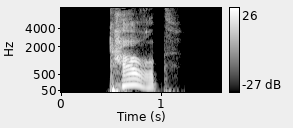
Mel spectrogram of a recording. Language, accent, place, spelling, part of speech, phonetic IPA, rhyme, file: German, Germany, Berlin, karrt, verb, [kaʁt], -aʁt, De-karrt.ogg
- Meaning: inflection of karren: 1. third-person singular present 2. second-person plural present 3. plural imperative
